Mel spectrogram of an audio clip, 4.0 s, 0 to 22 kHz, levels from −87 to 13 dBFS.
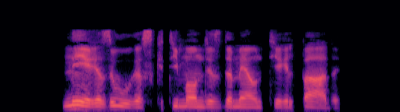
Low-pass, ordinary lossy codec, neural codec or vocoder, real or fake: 7.2 kHz; MP3, 48 kbps; none; real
